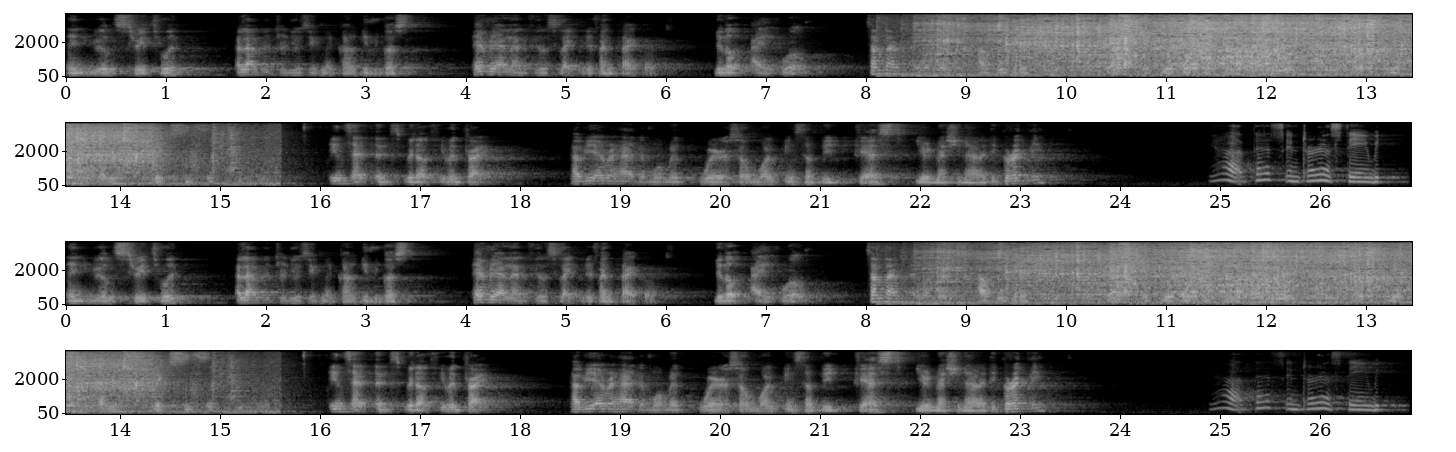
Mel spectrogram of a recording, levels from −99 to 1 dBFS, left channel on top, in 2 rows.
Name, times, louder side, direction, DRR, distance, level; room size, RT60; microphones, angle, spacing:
voice 1, 0.0-1.2 1.7-3.5 4.1-5.9 6.5-7.4 8.0-9.8 10.4-12.5 13.1-15.6 16.1-17.7 18.5-23.3, right 2 dB, 25° right, 12 dB, 1.3 m, -40 dB
sound 1, 8.1-15.6, left 4 dB, 15° left, 1.3 m, -27 dB
voice 2, 24.9-26.6, left 5 dB, 65° left, 14 dB, 1.0 m, -43 dB
28.5 x 24.0 x 8.6 m, 1.3 s
head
